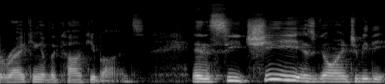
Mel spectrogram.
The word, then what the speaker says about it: Cixi: It's spelled C-I-X-I, okay. But I believe it is pronounced Cixi.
